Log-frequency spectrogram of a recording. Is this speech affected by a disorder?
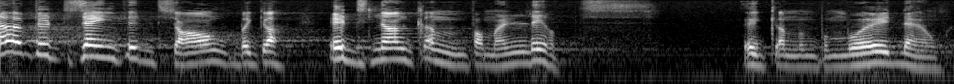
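Yes: cerebral palsy; speech hard to understand.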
